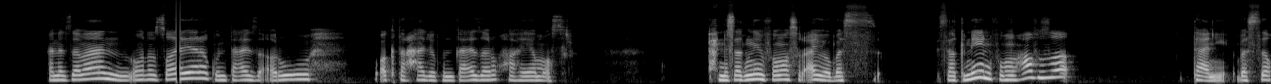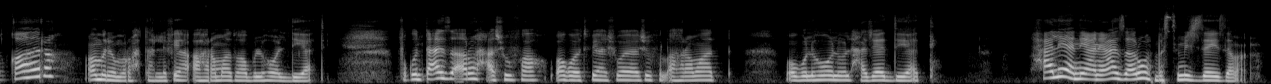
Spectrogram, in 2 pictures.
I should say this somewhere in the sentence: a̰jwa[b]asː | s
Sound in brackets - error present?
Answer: no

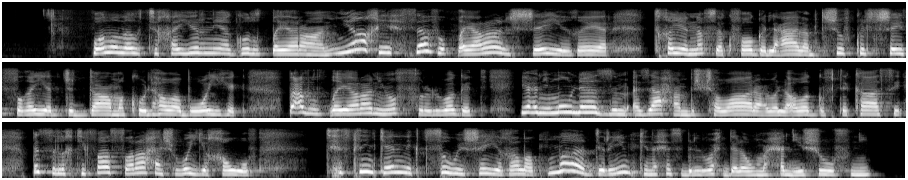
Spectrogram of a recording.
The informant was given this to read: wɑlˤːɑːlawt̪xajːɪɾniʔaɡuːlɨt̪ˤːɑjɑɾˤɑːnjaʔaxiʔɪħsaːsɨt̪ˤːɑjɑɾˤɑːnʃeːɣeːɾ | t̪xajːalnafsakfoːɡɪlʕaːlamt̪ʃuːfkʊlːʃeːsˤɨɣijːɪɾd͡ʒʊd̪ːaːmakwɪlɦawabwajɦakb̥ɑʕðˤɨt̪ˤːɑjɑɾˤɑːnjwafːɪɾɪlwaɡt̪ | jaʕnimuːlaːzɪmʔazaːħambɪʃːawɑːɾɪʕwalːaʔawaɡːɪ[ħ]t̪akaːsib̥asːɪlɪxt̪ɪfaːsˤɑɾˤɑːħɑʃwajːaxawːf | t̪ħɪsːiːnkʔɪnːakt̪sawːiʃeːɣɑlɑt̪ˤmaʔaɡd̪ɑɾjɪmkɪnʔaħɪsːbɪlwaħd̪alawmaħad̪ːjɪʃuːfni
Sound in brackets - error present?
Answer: yes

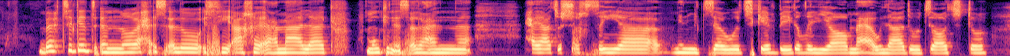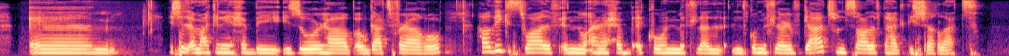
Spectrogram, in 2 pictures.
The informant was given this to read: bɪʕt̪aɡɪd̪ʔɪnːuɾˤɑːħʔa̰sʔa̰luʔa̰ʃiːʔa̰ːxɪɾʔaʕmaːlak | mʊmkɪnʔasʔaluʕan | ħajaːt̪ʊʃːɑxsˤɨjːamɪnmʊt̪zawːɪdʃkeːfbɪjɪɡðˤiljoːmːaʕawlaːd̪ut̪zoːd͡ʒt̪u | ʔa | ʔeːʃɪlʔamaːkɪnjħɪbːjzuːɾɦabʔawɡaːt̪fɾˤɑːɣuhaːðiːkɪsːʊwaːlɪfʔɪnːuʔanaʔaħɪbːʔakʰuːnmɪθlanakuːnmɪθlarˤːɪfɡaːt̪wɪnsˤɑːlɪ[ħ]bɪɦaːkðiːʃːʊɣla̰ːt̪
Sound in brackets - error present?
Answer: yes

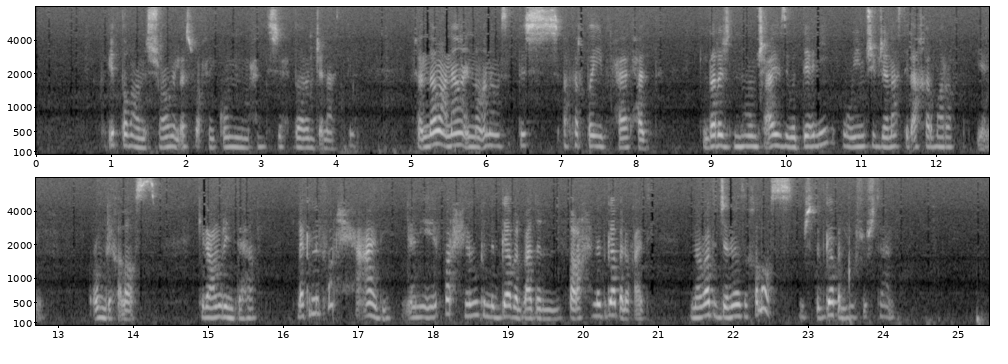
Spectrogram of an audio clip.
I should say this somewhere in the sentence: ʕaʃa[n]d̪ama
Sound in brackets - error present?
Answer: no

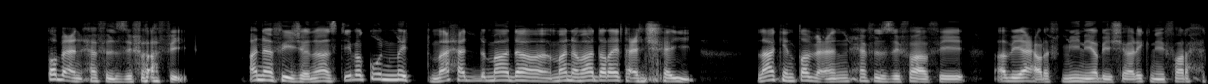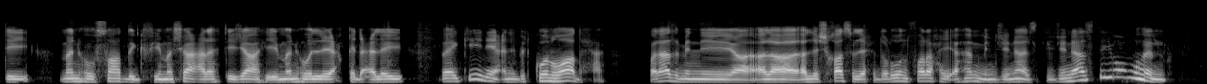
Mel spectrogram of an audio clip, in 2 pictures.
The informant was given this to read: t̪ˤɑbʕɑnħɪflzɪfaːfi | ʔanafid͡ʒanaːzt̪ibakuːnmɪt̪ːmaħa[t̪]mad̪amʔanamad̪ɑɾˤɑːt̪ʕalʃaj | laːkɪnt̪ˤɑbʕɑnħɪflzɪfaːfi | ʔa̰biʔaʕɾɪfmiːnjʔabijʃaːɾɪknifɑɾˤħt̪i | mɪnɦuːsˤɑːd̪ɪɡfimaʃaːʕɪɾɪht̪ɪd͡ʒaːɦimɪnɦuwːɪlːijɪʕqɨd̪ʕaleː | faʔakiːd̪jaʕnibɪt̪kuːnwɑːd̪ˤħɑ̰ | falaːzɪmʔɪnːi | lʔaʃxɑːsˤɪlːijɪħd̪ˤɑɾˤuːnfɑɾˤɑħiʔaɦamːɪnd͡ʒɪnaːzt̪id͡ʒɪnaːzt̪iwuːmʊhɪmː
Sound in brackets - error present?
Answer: yes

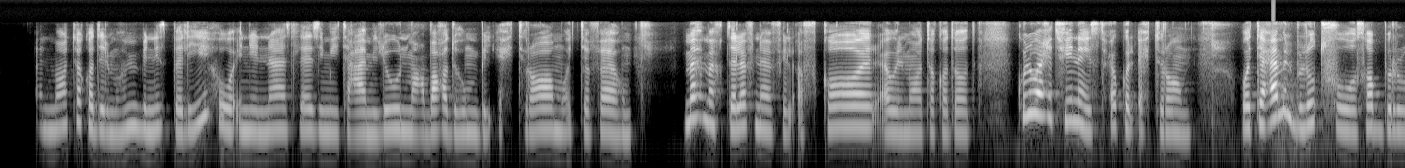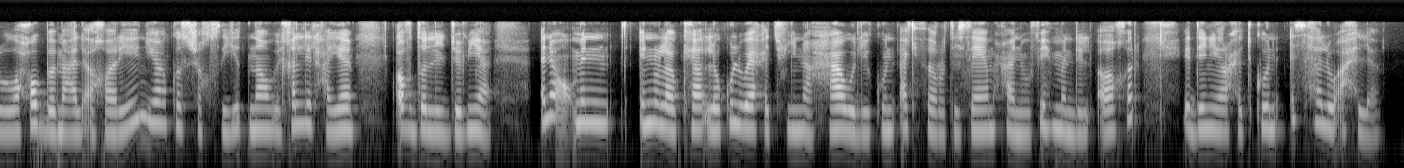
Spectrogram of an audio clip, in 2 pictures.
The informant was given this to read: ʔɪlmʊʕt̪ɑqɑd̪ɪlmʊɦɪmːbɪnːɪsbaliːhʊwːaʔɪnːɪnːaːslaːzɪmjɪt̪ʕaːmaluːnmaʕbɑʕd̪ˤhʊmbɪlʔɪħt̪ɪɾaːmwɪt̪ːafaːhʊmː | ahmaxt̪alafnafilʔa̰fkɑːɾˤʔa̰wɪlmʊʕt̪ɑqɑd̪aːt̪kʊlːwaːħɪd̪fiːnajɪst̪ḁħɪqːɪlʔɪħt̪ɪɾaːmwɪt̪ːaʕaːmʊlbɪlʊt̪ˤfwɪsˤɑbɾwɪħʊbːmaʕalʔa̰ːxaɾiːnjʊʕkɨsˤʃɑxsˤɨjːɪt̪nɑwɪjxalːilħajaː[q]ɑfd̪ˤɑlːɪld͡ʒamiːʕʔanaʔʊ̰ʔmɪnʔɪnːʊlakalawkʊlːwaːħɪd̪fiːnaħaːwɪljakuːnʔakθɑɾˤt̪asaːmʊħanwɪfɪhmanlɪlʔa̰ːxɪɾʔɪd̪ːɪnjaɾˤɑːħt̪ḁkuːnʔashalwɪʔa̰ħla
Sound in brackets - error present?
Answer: yes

